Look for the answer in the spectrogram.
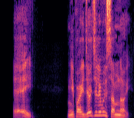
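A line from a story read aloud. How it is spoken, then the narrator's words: Shout. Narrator (Russian): крикнул он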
